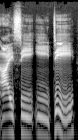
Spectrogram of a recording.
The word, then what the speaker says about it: iced: iced ก็ จะ เป็น i c e d แต่ ว่า D ตรง นี้ นะ ครับ อ่าน เป็น T iced would you like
